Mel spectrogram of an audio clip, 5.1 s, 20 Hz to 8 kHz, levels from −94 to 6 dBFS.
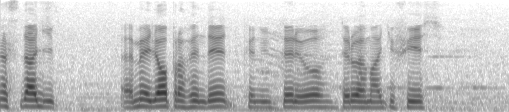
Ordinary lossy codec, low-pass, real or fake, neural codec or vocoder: none; none; real; none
